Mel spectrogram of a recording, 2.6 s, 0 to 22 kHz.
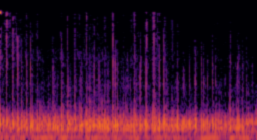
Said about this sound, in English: MR-3 finally lifted off at 9:34 a.m. Eastern Time. Shepard radioed. All right, lift off and the clock has started.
